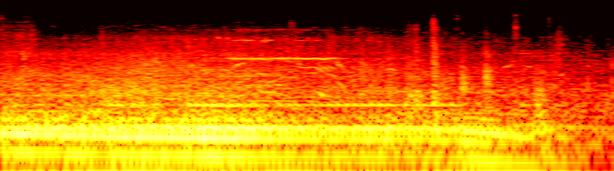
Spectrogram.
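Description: A vehicle engine running with a steady low hum that swells and then fades away near the end.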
